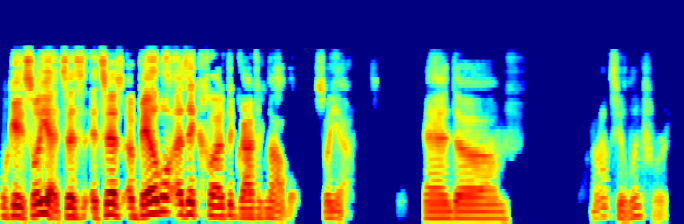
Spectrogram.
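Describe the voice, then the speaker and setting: A man in his forties hosting a casual livestream, excitable and rambling as he reads chat messages aloud. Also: fairly high pitch, a little fast, dry recording. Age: 40s. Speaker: livestream host.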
